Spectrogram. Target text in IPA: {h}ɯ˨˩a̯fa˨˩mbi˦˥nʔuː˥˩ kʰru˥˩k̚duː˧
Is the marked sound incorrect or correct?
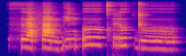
correct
